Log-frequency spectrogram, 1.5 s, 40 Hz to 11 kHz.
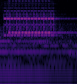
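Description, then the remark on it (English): A telephone rings with a rapid, trilling electronic bell for about a second, then cuts off, leaving a faint steady hum. No one speaks. It is a phone call from Jeff to Ed in July 1991. “Fast forward to July 1991, and Ed gets a somber phone call from Jeff.”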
